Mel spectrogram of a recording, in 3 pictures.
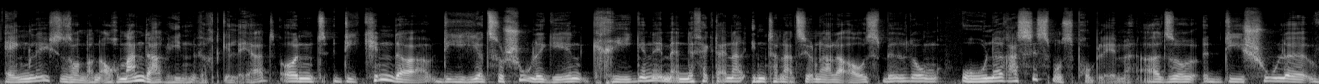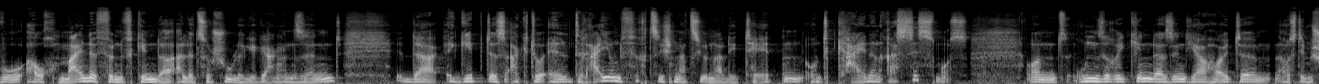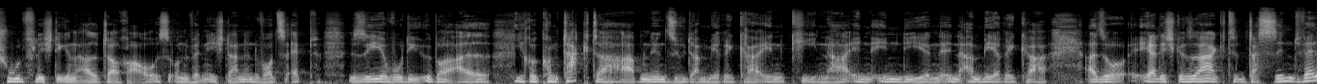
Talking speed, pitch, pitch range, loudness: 125 wpm, 120 Hz, 105-135 Hz, -21 LUFS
